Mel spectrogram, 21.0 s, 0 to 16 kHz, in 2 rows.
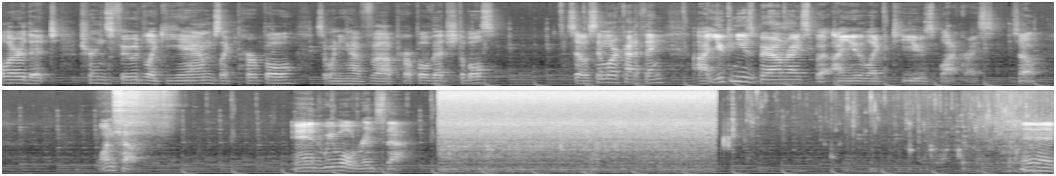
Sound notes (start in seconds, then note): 14.9 water running; 16.6 splashing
